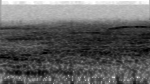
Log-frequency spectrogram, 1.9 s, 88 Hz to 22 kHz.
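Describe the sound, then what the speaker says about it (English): A basketball arena crowd at a 1991 playoff game between the Warriors and Lakers cheers in a broad, steady roar, with indistinct voices mixed in. "the crowd cheers that, which is something they finally cheered tonight"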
